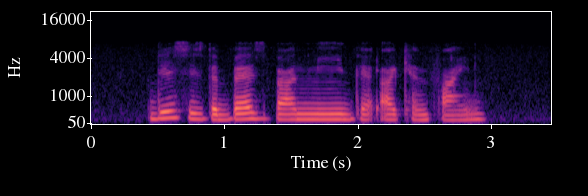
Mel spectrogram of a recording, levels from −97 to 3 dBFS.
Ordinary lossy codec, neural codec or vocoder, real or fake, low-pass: Opus, 16 kbps; none; real; 7.2 kHz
